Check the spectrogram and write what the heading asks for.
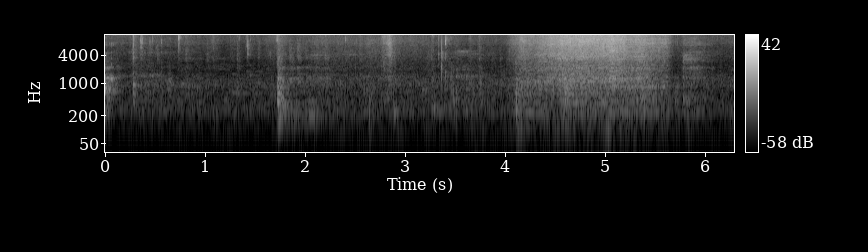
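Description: A metal oven tray knocks once and then slides out along its runners with a scraping, hissing noise for nearly two seconds in the second half. The tray carries a glass baking dish standing in a hot water bath.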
